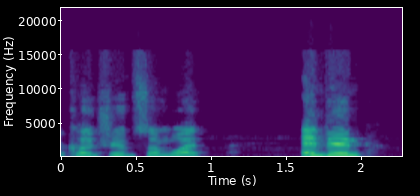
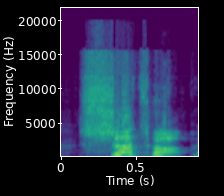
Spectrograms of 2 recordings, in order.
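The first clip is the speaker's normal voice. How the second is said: loud, high retort; hammed-up angry outburst; mock yell; 4 semitones higher, 6 dB louder than usual. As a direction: snap it out loudly as an imitation. Imitates father yelled at by son.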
